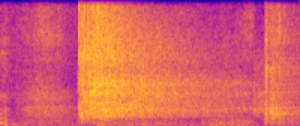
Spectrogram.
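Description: A thud, then a noisy rush that starts suddenly about half a second in and fades over about a second, with another short hit near the end.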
